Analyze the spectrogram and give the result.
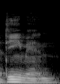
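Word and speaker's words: daemon: in this world has something called a demon spelled like damon which is their inner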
